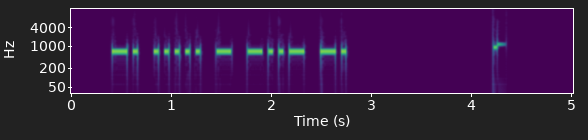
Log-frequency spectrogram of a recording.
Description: Morse code, heard as a keyed tone, about 22 wpm, 700 Hz. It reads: N5TXN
